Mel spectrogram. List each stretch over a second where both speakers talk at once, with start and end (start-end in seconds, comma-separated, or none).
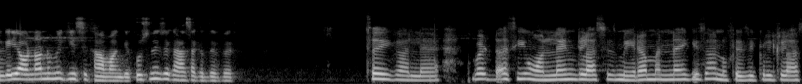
none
